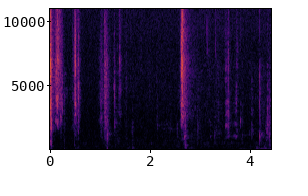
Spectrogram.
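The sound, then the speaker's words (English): Tarot cards being shuffled before a card is drawn, a series of crisp, papery riffles and snaps at irregular intervals, fairly quiet, with no voices. “So I'm going to be shuffling and then uh you just tell me when to stop and we'll see what card pops out”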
